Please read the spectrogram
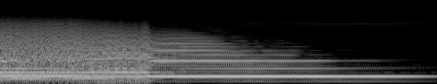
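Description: Distorted electric guitar through effects: a noisy, dense wash for the first second and a half, then a sustained chord ringing out and starting to fade near the end, as the live house track closes.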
